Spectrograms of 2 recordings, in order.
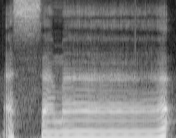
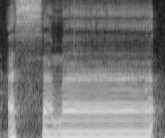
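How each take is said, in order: First: The voice rises slightly on an audible glottal stop. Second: The ending fades with no audible glottal stop. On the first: The listener knows a hamza is there. The speaker calls it right. "now I'll say it again with nabr" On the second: The listener cannot tell a hamza is there. The speaker calls it wrong. "I will say it again without nabr"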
